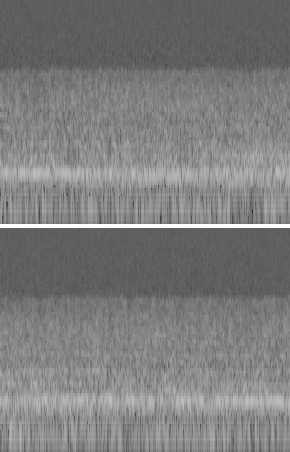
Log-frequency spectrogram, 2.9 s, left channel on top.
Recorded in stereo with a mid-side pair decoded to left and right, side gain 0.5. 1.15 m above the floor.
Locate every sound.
Only background noise.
